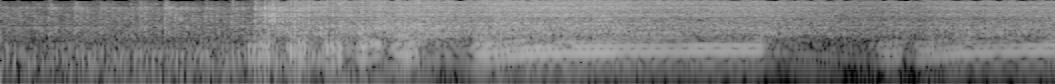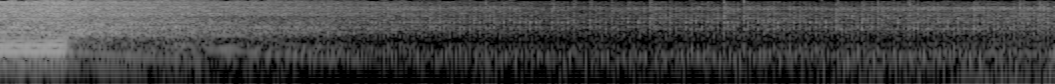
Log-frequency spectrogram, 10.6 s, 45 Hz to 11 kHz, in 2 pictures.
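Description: Stihl 024 two-stroke chainsaw engine running low, then revved up to full throttle twice, each time rising to a high steady whine held for about a second. After the second rev it winds down in falling pitch and goes quiet about seven seconds in.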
